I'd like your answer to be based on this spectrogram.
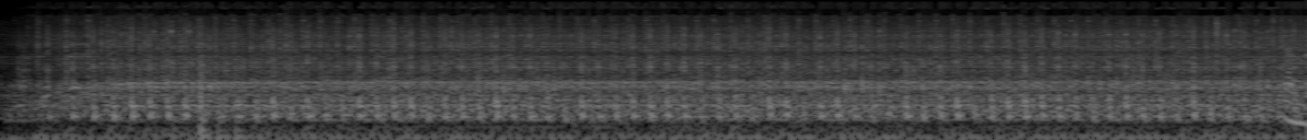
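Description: Sewing machine stitching a quilt block for a vintage picnic block-along, running steadily and continuously close by with a fast, even mechanical hum and rapid needle chatter throughout.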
